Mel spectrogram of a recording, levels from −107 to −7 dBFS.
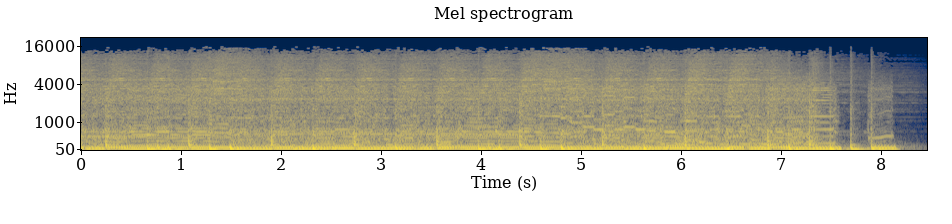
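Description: No dropouts, distortion, timing breaks or other technical faults are audible anywhere in the recording.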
